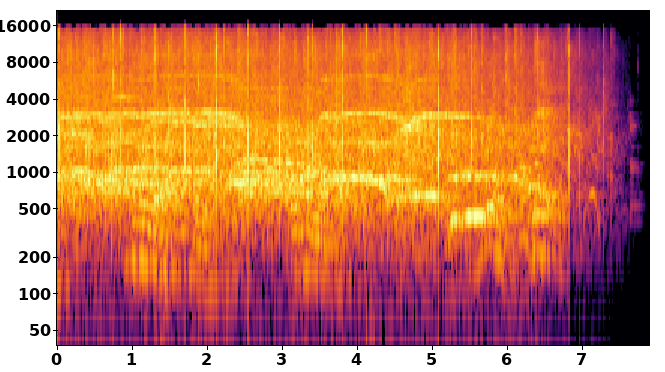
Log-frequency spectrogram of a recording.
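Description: A rock band plays loudly with drums, guitars and keyboards, then fades out.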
